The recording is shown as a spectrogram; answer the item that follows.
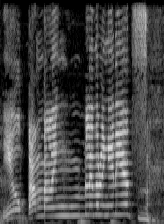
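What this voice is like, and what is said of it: Cartoon villain voice impression. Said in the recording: “And as Skeletor. ... That's a great impression.”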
